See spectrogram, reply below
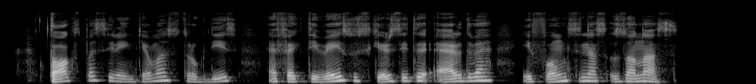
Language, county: Lithuanian, Kaunas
